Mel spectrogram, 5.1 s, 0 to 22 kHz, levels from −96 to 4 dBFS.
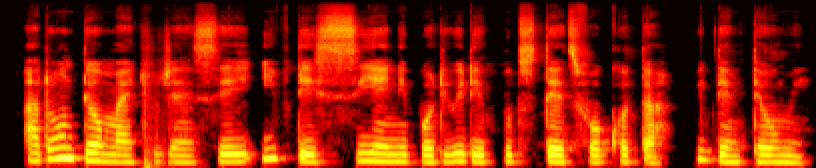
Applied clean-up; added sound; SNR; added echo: neural mask model DeepFilterNet 3.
